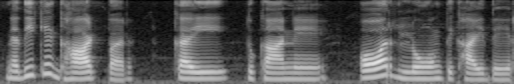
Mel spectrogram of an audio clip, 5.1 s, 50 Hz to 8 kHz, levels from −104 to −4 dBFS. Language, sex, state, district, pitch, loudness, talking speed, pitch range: Hindi, female, Uttar Pradesh, Jyotiba Phule Nagar, 185 Hz, -27 LUFS, 140 wpm, 175-200 Hz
